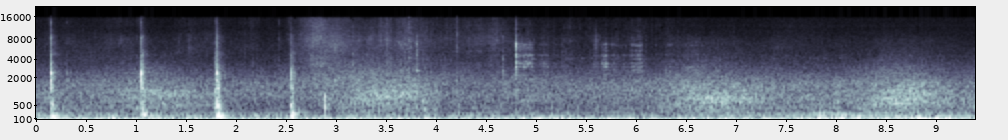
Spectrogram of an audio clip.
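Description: Four sharp clicks about three quarters of a second apart, a multimeter's selector being switched from voltage mode to resistance mode, over a steady low hum.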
